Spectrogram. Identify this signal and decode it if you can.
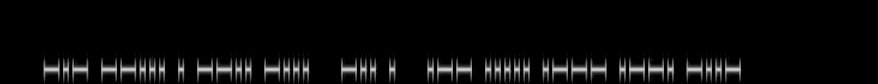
Morse code, heard as a keyed tone, about 25 wpm, 700 Hz. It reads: K7EZB DE W5JPX
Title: USA Callsign DE Callsign - 5 Characters - 25wpm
